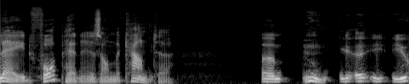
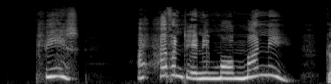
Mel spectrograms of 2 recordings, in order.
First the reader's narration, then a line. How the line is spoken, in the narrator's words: gasped a small, bewildered voice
